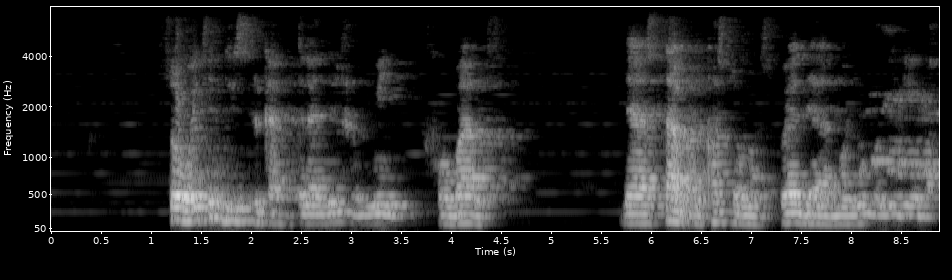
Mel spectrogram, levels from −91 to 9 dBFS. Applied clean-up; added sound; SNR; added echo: classical method WPE with log-MMSE.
